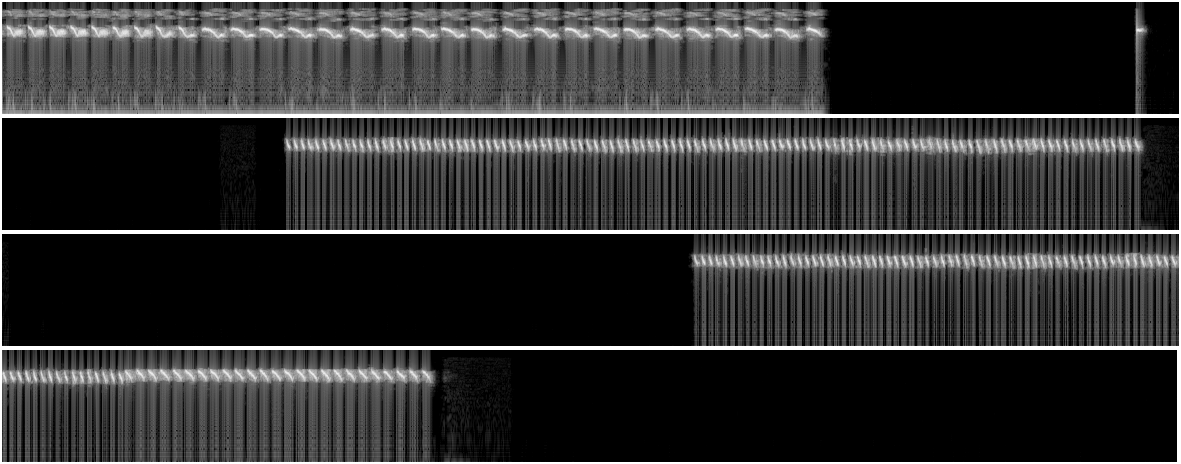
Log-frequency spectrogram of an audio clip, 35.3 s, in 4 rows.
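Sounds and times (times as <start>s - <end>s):
canary trill: 0.0s - 6.2s, 11.0s - 17.4s, 22.8s - 29.8s.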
